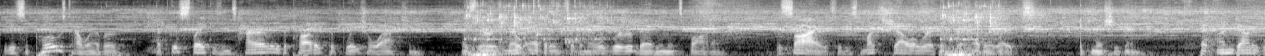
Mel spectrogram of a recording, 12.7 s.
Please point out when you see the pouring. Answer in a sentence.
You can hear the pouring from 0.9 to 2.4 s, from 4.6 to 6.2 s and from 9.3 to 10.1 s.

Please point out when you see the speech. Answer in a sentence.
You can hear the speech from 0.0 to 12.6 s.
